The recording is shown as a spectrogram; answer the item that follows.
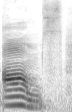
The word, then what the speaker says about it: alms: Similarly ALMS ये भी जो होता है इसका प्रोनाउंसिएशन होता है आर्म्स।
